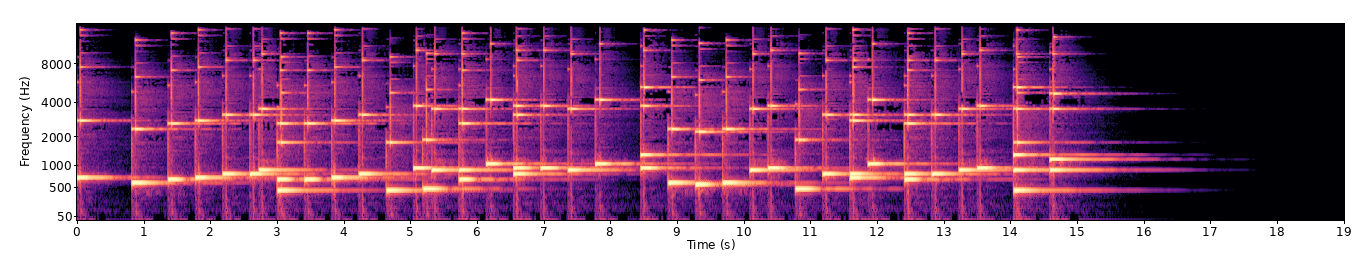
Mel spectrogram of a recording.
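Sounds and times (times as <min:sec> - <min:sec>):
music box melody: 0:00.0 - 0:16.2.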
